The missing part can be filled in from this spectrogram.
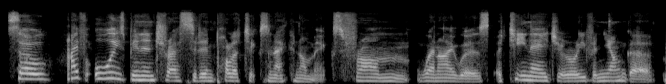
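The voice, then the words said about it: British accent. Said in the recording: “I obviously have a British accent”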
